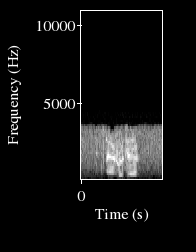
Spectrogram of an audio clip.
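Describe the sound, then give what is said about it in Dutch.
Someone with something stuck in their throat clears it with a cough: two short, rough, voiced bursts in quick succession, moderately loud, with a thin, narrow-band telephone-like tone and no other talking. “En moet er even uit hoesten.”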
